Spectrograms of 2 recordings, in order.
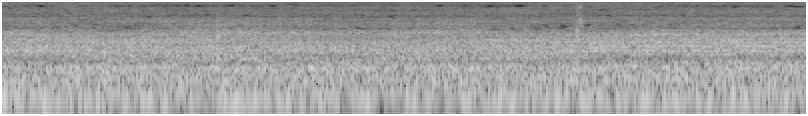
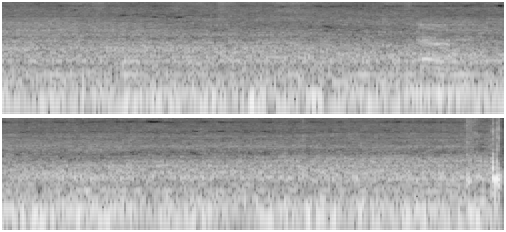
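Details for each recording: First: Oil-fired heating boiler that would not light: burner now ignites with a steady, even roar, no sputter, but a restricted oil supply starves it and it shuts down. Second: Oil-fired boiler that would not light because clogged filters restricted the oil, after all filters were replaced: a steady low roar with an even airy hiss and no sputtering or surging, indicating the flame holds normally.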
